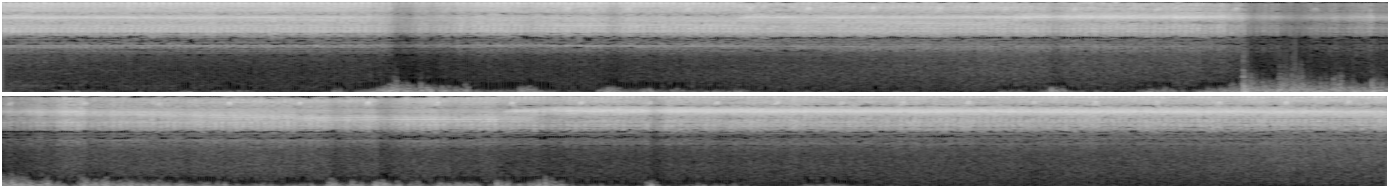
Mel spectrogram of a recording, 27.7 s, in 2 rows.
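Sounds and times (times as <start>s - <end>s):
cicadas buzzing: 0.0s - 27.7s
low rumbling gusts: 3.4s - 7.6s, 10.0s - 22.4s.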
